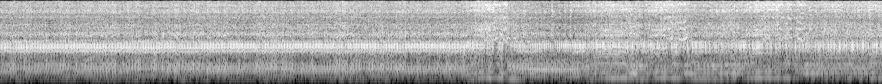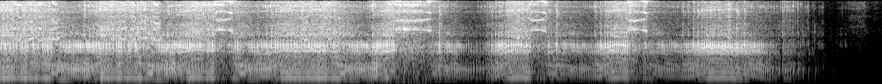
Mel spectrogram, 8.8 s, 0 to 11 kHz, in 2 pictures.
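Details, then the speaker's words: Raptor 30 gas-converted RC helicopter: high buzzy engine note with whine wobbling about twice a second; owner unsure if clutch or main gear, asks whether main gear should spin with engine stopped. "Hey guys, I'm getting a funny noise out of this. I don't know if it's the clutch or the main gear. Is the main gear supposed to spin without the motor going? Is this where I'm getting the noise from?"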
